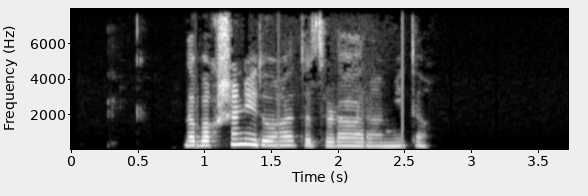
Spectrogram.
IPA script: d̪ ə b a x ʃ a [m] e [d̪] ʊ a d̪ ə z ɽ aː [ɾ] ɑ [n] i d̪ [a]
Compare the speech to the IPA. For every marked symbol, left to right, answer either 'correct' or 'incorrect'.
incorrect, correct, correct, incorrect, correct

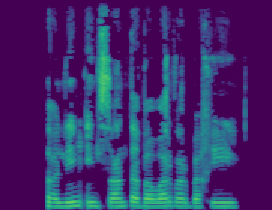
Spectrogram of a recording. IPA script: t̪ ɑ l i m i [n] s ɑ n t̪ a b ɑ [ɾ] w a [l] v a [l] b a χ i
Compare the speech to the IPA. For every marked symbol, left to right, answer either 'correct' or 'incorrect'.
correct, incorrect, incorrect, incorrect

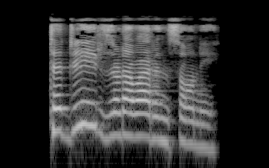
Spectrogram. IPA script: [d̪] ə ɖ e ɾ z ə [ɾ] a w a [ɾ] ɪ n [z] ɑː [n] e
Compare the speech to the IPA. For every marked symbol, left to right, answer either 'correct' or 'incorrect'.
incorrect, incorrect, correct, incorrect, correct

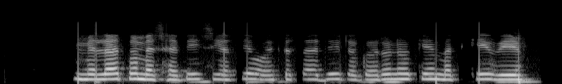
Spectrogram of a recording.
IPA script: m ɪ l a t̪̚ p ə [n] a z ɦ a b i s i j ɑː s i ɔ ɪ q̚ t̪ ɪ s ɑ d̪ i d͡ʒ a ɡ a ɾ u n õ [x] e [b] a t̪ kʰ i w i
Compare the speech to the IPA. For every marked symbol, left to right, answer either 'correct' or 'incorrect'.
incorrect, incorrect, incorrect

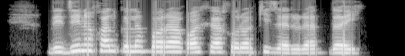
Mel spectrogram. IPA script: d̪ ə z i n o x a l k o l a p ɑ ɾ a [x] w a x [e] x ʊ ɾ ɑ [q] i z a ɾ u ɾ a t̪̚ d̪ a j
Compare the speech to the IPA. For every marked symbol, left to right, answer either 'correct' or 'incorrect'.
incorrect, incorrect, incorrect

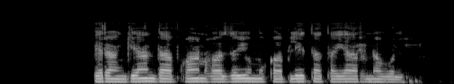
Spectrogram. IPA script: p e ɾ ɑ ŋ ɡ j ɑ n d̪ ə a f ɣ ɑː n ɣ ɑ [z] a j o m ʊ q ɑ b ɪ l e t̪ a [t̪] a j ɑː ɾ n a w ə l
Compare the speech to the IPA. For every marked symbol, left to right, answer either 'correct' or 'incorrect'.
correct, correct

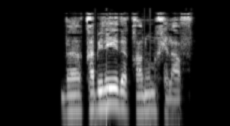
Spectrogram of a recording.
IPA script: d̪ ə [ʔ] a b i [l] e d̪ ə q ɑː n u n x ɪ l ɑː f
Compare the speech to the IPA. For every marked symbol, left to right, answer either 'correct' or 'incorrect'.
incorrect, correct

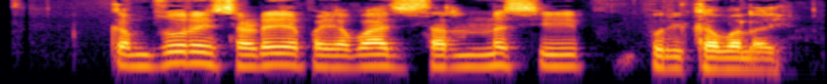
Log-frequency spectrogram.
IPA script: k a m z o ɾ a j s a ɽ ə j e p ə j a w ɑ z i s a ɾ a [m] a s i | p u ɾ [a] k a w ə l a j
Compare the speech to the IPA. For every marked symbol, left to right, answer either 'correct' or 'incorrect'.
incorrect, incorrect

